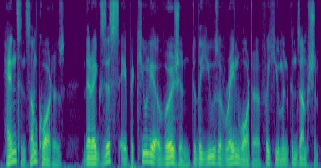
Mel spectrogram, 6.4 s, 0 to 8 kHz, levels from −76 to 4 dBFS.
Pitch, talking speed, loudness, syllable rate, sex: 95 Hz, 170 wpm, -19 LUFS, 5.3 syllables/s, male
